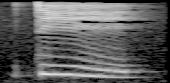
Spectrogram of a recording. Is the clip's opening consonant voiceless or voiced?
voiceless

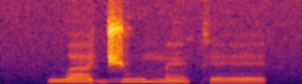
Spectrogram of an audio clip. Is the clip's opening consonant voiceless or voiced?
voiced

